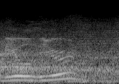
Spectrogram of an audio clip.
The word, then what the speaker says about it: Mueller: Uh Mueller should be Muer.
